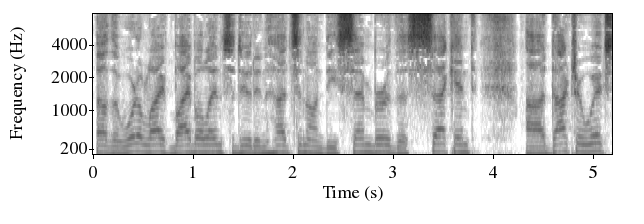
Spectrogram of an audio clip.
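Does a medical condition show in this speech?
No.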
